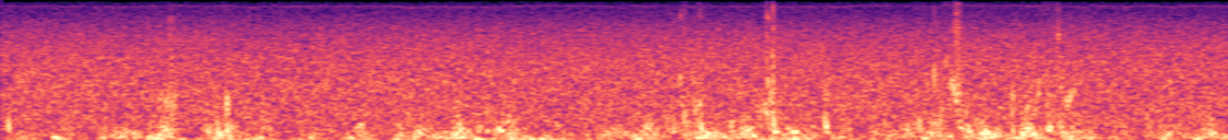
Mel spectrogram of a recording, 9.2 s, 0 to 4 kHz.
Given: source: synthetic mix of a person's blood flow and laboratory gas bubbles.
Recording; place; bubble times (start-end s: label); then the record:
Doppler ultrasound of blood flow; precordium
0.03-0.10 s: bubbles
1.21-1.34 s: bubbles
1.54-1.80 s: bubbles
3.46-3.89 s: bubbles
4.97-5.39 s: bubbles
5.65-5.87 s: bubbles
5.90-6.01 s: bubbles
6.14-6.25 s: bubbles
6.77-6.93 s: bubbles
6.97-7.28 s: bubbles
7.65-8.08 s: bubbles
From the record:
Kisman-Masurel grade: 233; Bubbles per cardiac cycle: several, 3 to 8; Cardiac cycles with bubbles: 50 to 99%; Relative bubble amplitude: loud (0.450 to 0.775); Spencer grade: 3 (all of the cardiac periods contain showers or single bubble signals, but not dominating or overriding the cardiac motion signals); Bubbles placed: anywhere in the cardiac cycle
